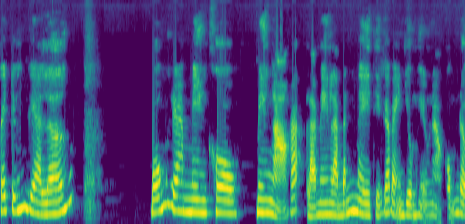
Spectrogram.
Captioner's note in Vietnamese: hắng giọng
